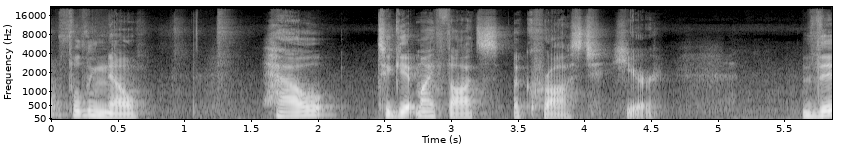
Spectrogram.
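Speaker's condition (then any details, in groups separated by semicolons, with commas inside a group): No condition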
